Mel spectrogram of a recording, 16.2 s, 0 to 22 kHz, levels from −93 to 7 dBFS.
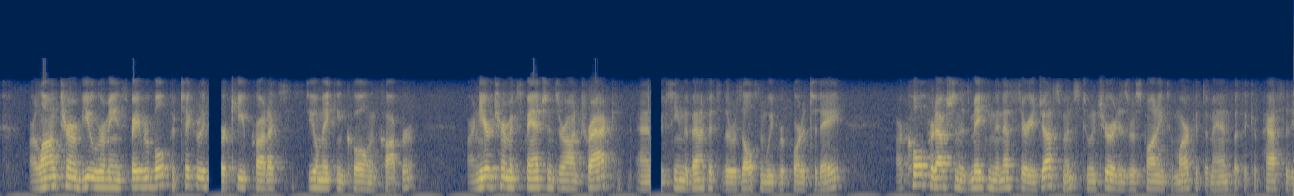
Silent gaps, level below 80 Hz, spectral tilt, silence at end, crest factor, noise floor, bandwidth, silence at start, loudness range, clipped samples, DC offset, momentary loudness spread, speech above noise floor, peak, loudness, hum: none; -60 dBFS; -8 dB/octave; 0 s; 20 dB; -47 dBFS; 5.4 kHz; 0.05 s; 4 LU; under 0.1%; under 0.1%; 11 LU; 28 dB; 0 dBFS; -19 LUFS; none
